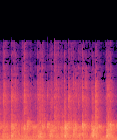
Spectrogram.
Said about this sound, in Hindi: ताली बजा के प्रभु को धन्यवाद करें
